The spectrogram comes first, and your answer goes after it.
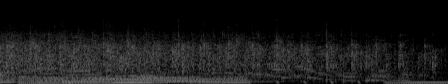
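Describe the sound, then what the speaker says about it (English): A church congregation at a Sunday pastor's appreciation service claps together, a dense patter of hands over a low organ or keyboard drone that fades partway through before the chord returns. "Let's give them one more hand clap of praise."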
